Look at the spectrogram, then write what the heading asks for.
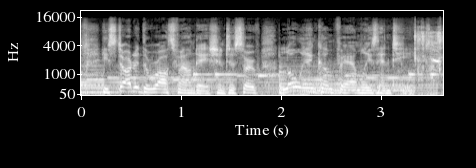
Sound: picture snaps picture

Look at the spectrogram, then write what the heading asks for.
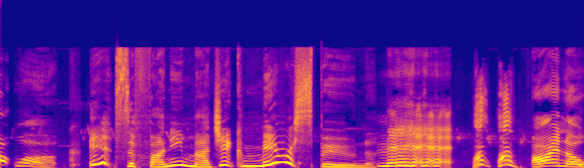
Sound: bleats

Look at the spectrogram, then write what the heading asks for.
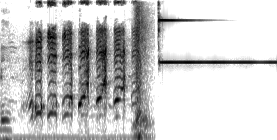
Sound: laughter

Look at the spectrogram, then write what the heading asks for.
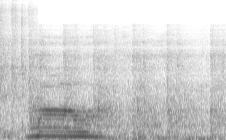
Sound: slow motion sounds

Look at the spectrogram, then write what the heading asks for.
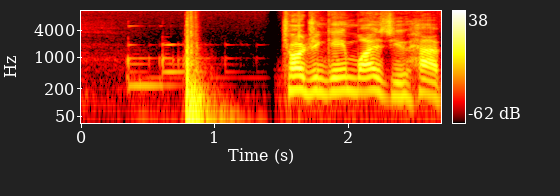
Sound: car door thuds

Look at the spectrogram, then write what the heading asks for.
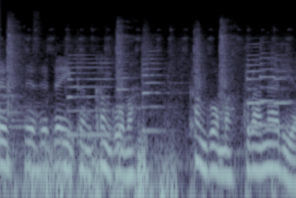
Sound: speaking foreign language

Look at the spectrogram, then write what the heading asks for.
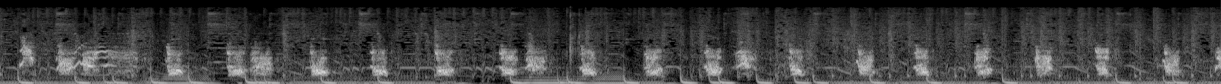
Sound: barking

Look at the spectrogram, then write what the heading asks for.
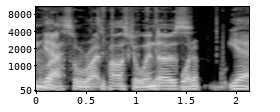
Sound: keyboard tapping

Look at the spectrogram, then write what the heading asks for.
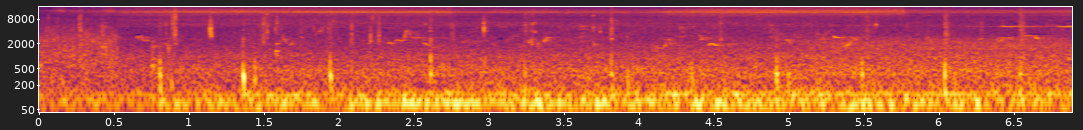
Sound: birds chirping; bugs buzzing

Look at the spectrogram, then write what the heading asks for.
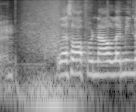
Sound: intense whooshing

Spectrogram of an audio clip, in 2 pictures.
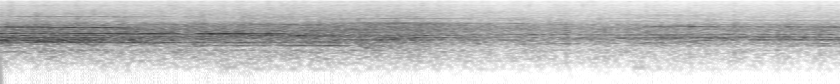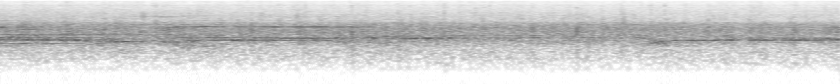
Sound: cheering

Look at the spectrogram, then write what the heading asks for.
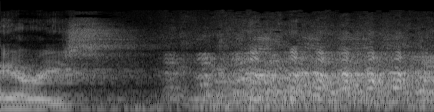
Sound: audience laughing

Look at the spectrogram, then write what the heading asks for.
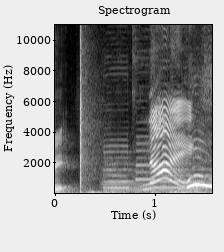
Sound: gloves snapping

